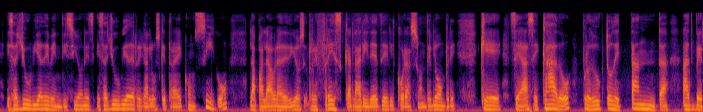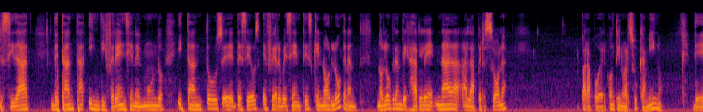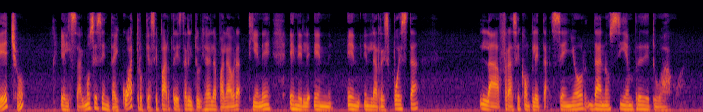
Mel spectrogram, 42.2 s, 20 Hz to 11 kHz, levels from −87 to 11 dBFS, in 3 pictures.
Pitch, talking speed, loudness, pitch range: 105 Hz, 125 wpm, -17 LUFS, 95-115 Hz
